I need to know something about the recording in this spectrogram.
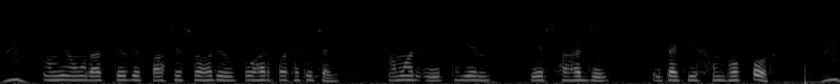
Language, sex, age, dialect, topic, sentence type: Bengali, male, 36-40, Northern/Varendri, banking, question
